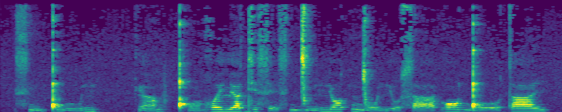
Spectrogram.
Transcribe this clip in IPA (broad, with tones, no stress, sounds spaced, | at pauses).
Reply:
s ĩ˨˩˦ ǃ uː˨˩˦ nʲ | kʲ ã˨˩˦ v ǃʰ õ˨˩˦ ʁʷ e˥ lʲ a˥ dʲ e˥ s e˨˩˦ s ŋ͡ǀ ĩ˨˩˦ nʲ ɔː˥ t ŋ͡ǀ o˨˩˦ nʲ o˨˩˦ s aː˨˩˦ ɡ ɔː˥ ŋ͡ǃ oː˨˩˦ t aː˥ i̯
